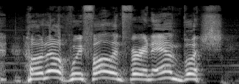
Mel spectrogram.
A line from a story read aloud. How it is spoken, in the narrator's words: yelled Raphael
